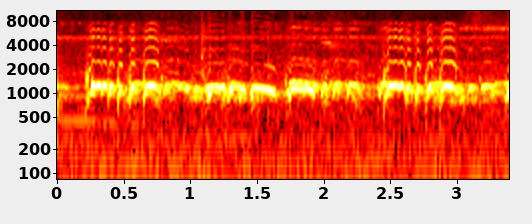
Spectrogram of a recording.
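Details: A local zebra dove sings loudly as a lure to draw answers from other doves. Three bursts of clipped, stuttering coos follow each other, each trailing into a drawn-out throaty note.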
